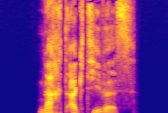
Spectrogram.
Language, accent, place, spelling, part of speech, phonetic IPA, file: German, Germany, Berlin, nachtaktives, adjective, [ˈnaxtʔakˌtiːvəs], De-nachtaktives.ogg
- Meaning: strong/mixed nominative/accusative neuter singular of nachtaktiv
